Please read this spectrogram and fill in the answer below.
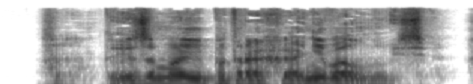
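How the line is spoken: Bear's gruff snort. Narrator (Russian): хмыкнул медведь

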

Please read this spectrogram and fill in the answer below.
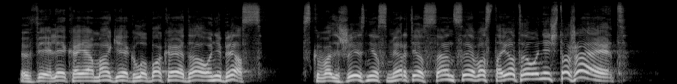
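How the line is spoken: Creaky booming voice. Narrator (Russian): Скрипучий голос Сюань Даоцзы прогремел на весь храм

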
